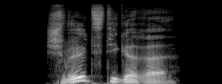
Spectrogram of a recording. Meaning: inflection of schwülstig: 1. strong/mixed nominative/accusative feminine singular comparative degree 2. strong nominative/accusative plural comparative degree
- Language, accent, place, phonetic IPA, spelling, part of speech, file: German, Germany, Berlin, [ˈʃvʏlstɪɡəʁə], schwülstigere, adjective, De-schwülstigere.ogg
